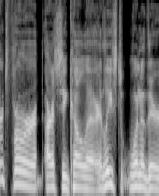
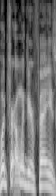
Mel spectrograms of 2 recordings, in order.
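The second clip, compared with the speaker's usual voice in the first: usual speaking voice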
